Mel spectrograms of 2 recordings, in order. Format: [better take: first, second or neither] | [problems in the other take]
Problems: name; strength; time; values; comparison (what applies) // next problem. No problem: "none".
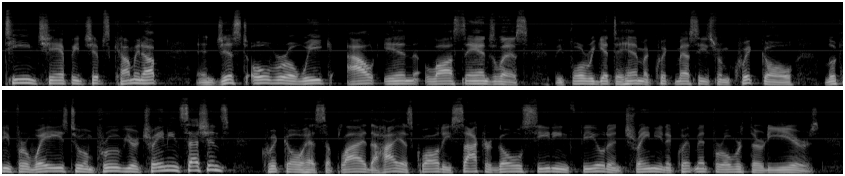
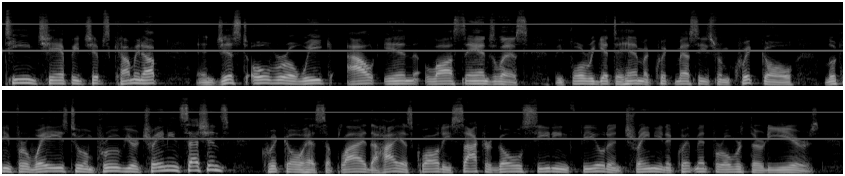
first | high-pitched whine; loud; throughout; 2 kHz, 7 dB below the speech; faint in the first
